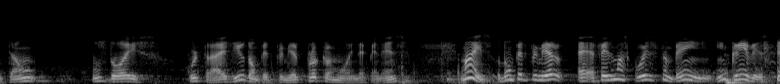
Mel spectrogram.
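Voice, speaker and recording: With very wide swings in pitch, a man talks in a fairly high register. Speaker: history educator. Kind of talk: lecture. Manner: fast.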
